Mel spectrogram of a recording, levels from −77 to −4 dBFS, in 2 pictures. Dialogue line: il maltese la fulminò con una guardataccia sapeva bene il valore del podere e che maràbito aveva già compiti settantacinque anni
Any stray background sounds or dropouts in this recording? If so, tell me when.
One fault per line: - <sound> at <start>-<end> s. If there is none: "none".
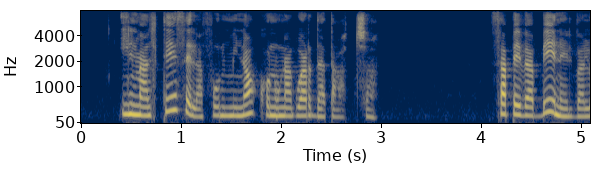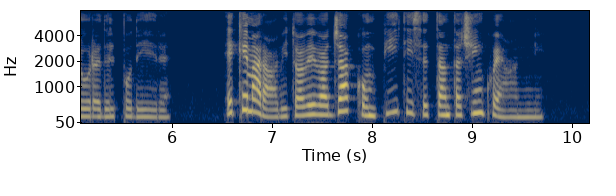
none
